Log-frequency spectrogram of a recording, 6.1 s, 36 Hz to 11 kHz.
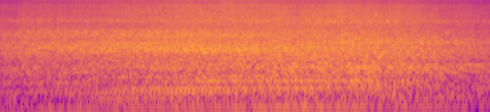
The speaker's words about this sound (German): Das Fleisch von 20.000 Schweinen am Tag abzutransportieren und die Tiere her, eine gewaltige Logistik ist dafür notwendig. Pausenlos rollen Lastwagen mit Schweinen auf das Gelände.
